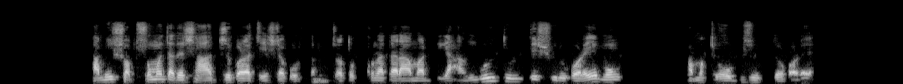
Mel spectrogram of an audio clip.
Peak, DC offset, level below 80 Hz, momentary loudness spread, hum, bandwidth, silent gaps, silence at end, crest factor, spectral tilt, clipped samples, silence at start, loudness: -2 dBFS; under 0.1%; -62 dBFS; 9 LU; none; 8 kHz; 3.61-3.67 s, 5.25-5.29 s, 6.39-6.87 s, 7.69-7.73 s; 0.9 s; 18 dB; -4.5 dB/octave; under 0.1%; 0.95 s; -19 LUFS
